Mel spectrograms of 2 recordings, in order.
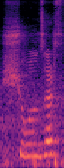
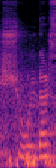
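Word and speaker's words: soldiers: One more thing, शोल्जर्स बोलते हैं, शोल्डर्स नहीं बोलते हैं। प्रोनाउंसिएशन में शोल्जर्स होता है, कई बार मैंने देखा है लोग शोल्डर्स बोलते हैं। Correct pronunciation is सोल्जर्स, okay, शोल्जर्स, ये करेक्ट प्रोनाउंसिएशन होता है।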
